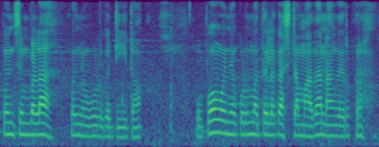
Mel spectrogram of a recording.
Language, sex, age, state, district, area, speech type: Tamil, female, 60+, Tamil Nadu, Perambalur, rural, spontaneous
